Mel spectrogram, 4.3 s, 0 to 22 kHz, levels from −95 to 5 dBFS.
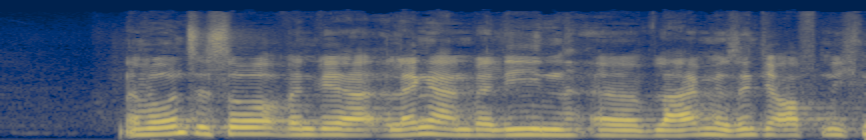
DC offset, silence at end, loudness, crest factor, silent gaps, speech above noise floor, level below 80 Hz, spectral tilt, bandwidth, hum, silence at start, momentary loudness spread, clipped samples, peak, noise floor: under 0.1%; 0 s; -17 LUFS; 14 dB; none; 42 dB; -68 dBFS; -5.5 dB/octave; 15.5 kHz; none; 0.65 s; 4 LU; under 0.1%; -2 dBFS; -59 dBFS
